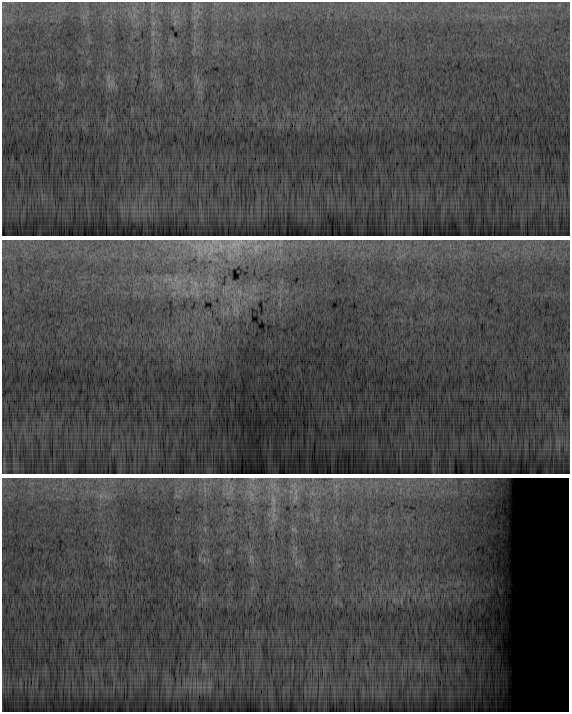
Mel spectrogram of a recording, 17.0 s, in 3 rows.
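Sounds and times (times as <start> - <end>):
wheels clicking over rail joints: 0.0 - 10.5
toy train wheels and motor rumbling: 0.0 - 16.5.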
